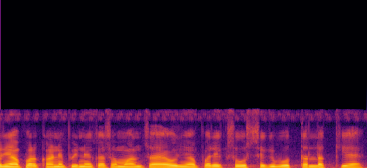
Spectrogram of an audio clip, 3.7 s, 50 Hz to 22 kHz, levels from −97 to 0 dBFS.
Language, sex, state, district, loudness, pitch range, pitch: Hindi, male, Uttar Pradesh, Shamli, -17 LUFS, 140-155 Hz, 150 Hz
